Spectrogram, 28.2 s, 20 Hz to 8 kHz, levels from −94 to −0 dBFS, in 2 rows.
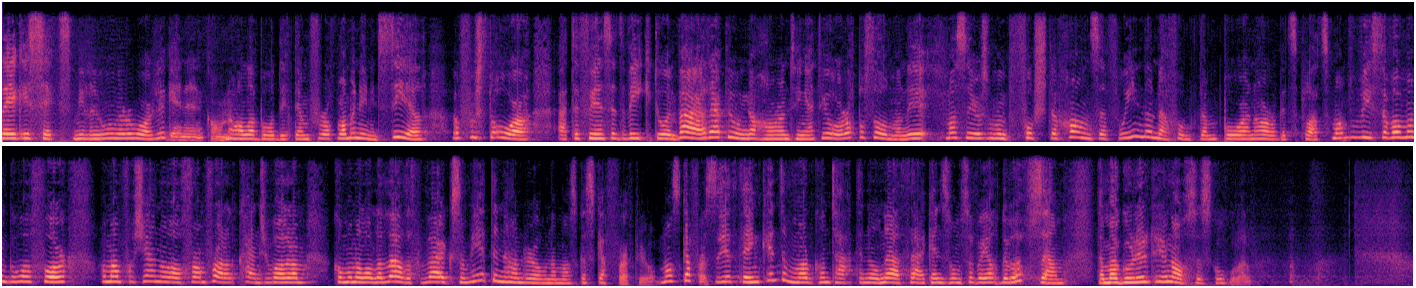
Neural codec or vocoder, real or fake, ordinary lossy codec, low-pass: codec, 16 kHz in and 24 kHz out, 0.4 kbps, LongCat-Audio-Codec, fine tuned four codebook decoder; fake; none; 7.2 kHz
